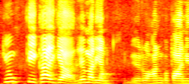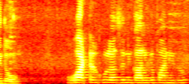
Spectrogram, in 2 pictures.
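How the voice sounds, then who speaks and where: A woman's voice: a little high, moderate pace, sharp tone. A woman filming a casual family vlog at home on her phone, chatting to viewers while looking after her children. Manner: chatty, addresses viewers as guys while tending to kids. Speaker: vlogger and mother. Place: home, indoors.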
